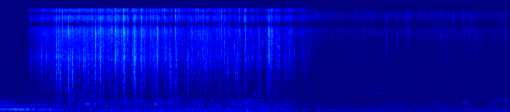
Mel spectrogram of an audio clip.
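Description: Frozen salmon patties frying in coconut oil in a skillet, sizzling with dense crackling spits for the first half, then settling to a softer steady sizzle.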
